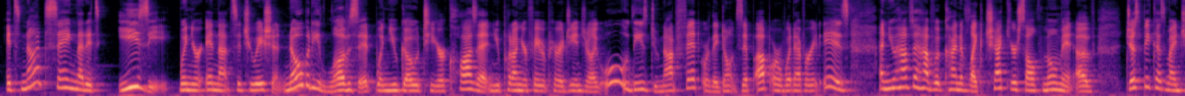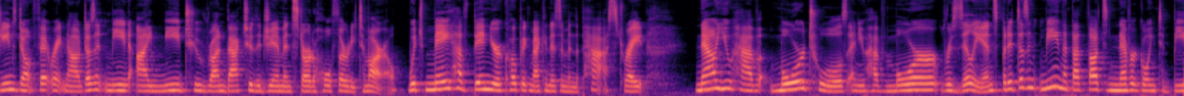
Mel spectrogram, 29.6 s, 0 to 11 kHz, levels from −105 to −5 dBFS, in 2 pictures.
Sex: female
